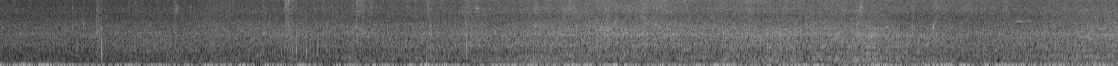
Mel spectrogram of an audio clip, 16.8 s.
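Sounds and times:
low traffic rumble: 0.0 - 16.7
rain on an umbrella on a busy city street at night: 0.0 - 16.7.

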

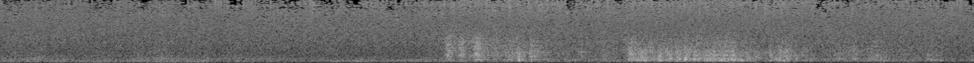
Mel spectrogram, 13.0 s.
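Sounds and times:
calm rain: 0.0 - 12.9
thunder rumbling: 5.9 - 12.9.

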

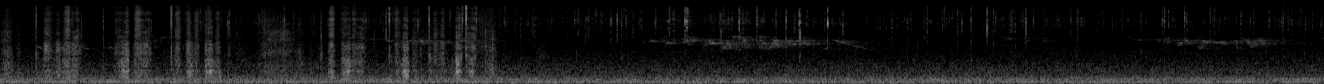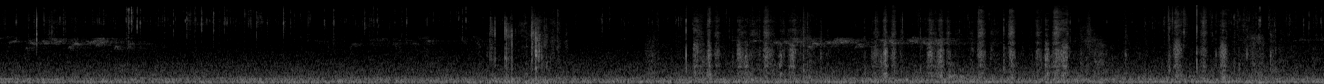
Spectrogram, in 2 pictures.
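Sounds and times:
wood fire squeaking and crackling: 0.0 - 26.4.

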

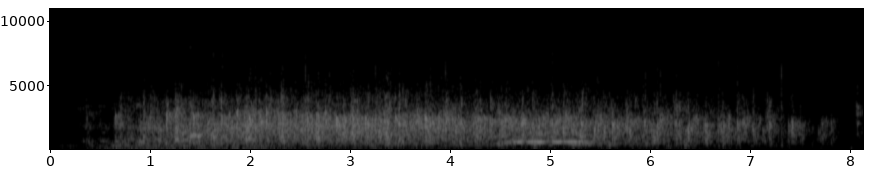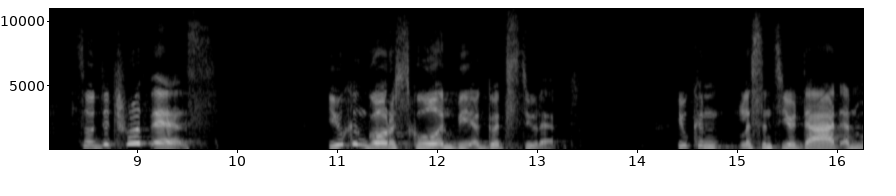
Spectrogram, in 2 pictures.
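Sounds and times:
audience applause: 0.4 - 7.9
speech: 8.4 - 9.8, 10.9 - 13.4, 14.4 - 16.2.

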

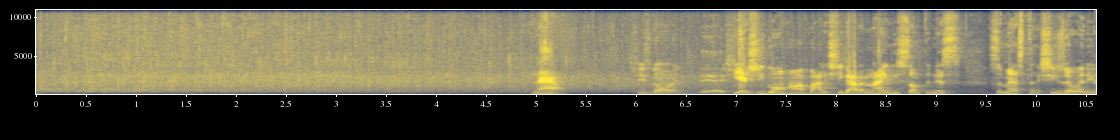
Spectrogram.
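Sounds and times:
clapping: 0.0 - 7.4
speech: 5.0 - 5.4, 6.0 - 10.5.

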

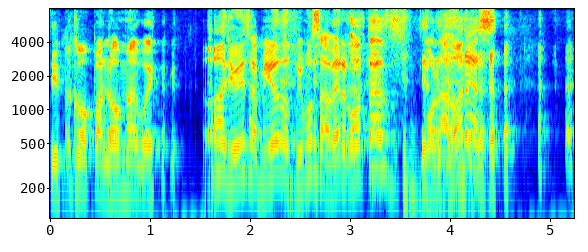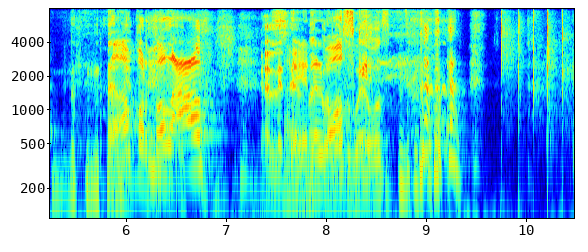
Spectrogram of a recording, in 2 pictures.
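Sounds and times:
speech: 0.0 - 9.7
laughter: 2.4 - 9.6
hand clapping: 9.7 - 10.4.

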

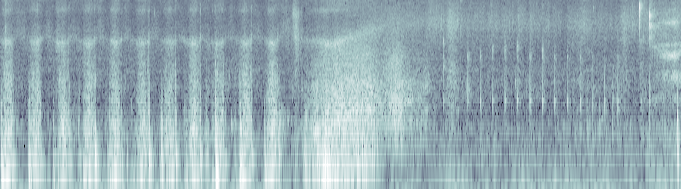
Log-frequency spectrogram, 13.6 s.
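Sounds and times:
soft thumping ear massage rubs: 0.0 - 9.2
louder rustling: 5.6 - 9.3
quick crisp mouth clicks and small wet taps: 9.2 - 13.1.

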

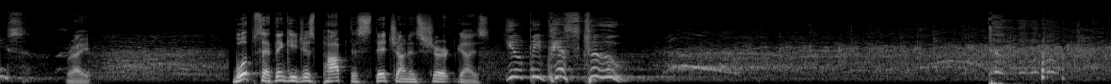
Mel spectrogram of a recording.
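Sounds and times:
speech: 0.0 - 1.1, 2.3 - 6.4
laughter: 0.6 - 2.3, 9.8 - 11.1
muted crowd applause: 6.7 - 11.1.

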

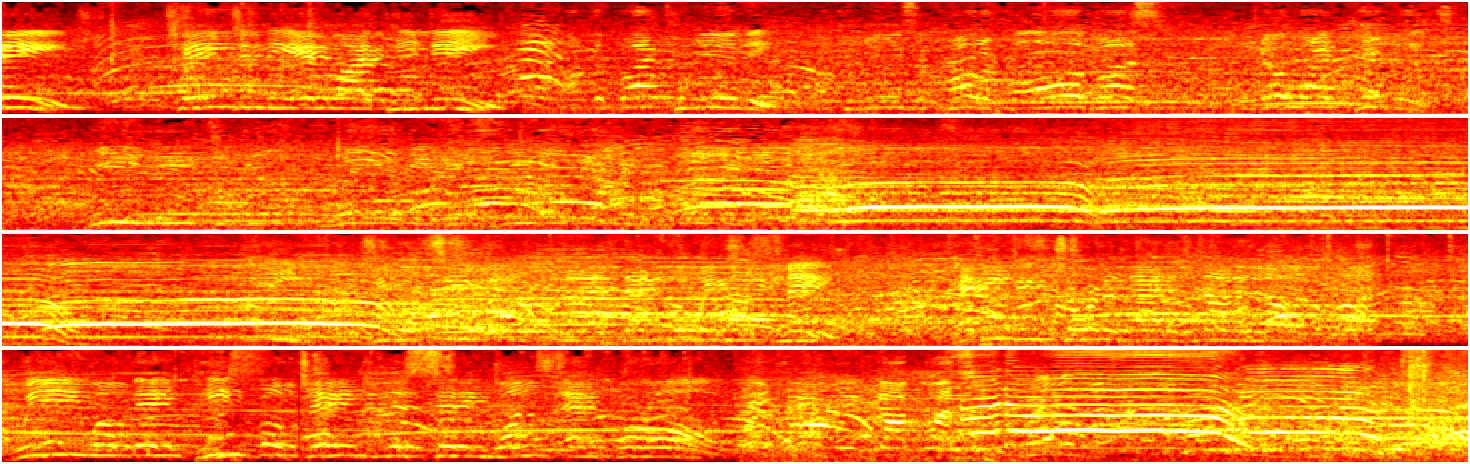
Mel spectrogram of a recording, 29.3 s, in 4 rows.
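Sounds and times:
crowd booing a speaker: 0.0 - 29.3
speech: 1.8 - 9.8, 23.6 - 29.2
people shouting: 2.5 - 21.7, 25.6 - 29.3.

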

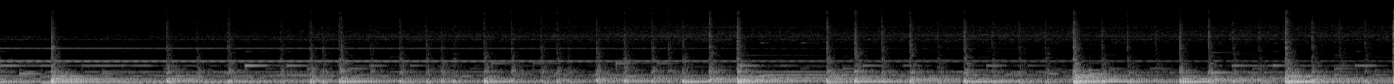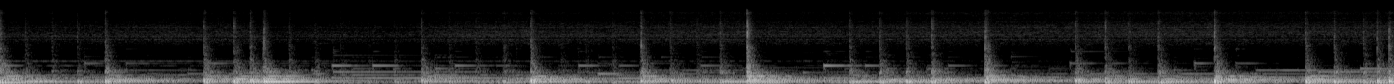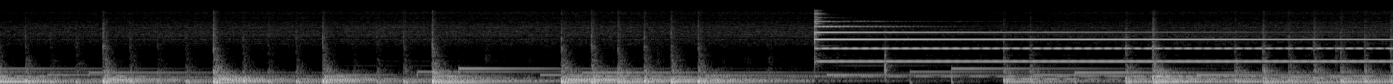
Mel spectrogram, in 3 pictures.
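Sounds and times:
Tibetan singing bowl humming: 0.0 - 14.5, 36.0 - 41.8
buffalo drum beating: 0.0 - 41.8
bells ringing: 36.0 - 41.8.

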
